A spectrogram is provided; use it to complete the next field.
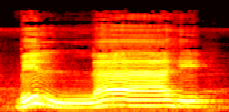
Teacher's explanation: আল্লাহ শব্দের লামের পূর্বে জের আসছে, এই কারণে আল্লাহ শব্দের লামকে বারিক করে পড়তে হবে, অর্থাৎ পাতলা করে পড়তে হবে।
